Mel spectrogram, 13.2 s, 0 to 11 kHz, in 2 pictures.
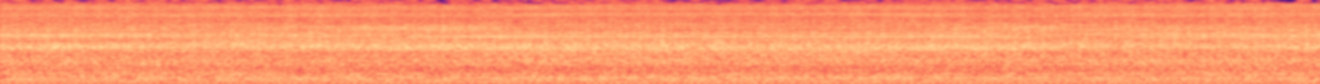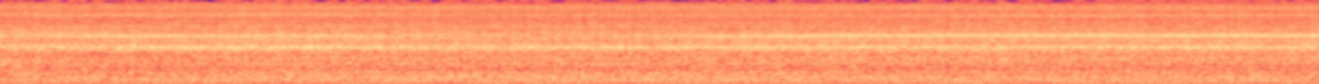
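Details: Webasto parking heater on a 1999 Seat Alhambra 1.9 TDI, after repair: constant steady burner and blower roar for thirteen seconds with no surging or popping; healthy, normal running.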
